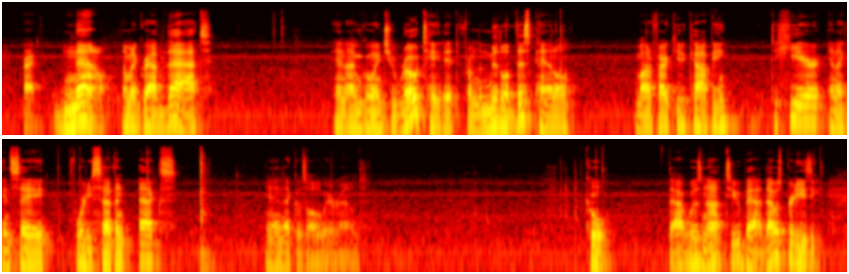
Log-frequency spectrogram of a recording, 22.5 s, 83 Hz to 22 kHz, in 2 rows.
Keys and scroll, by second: 2.3 q, 12.1 typing, 17.7 e, 19.0 space.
